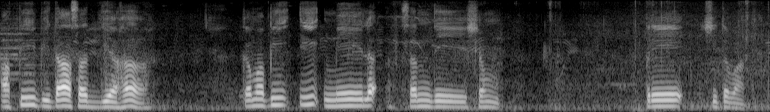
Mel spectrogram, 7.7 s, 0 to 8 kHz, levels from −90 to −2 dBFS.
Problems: background sounds at intervals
